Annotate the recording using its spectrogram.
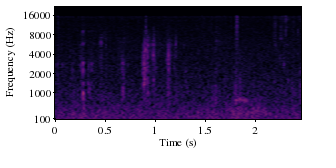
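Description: Near silence with a few faint small clicks from a fine paintbrush dabbing paint onto a plastic action figure's hand.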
